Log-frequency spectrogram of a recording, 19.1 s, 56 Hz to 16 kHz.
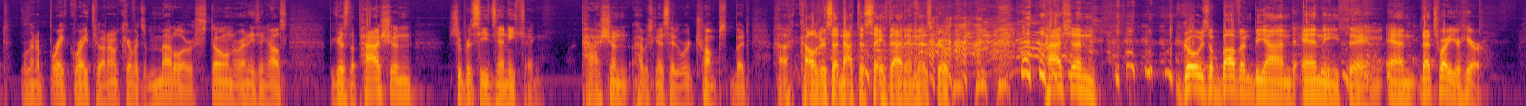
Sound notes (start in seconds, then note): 13.1 some chuckles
